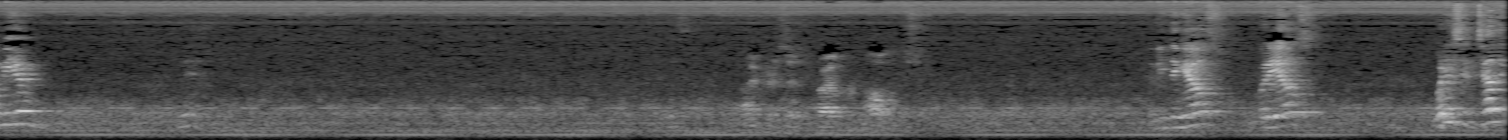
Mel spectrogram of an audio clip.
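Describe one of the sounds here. A middle-aged man speaks into a microphone in short bursts with long pauses, in a room with some echo.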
